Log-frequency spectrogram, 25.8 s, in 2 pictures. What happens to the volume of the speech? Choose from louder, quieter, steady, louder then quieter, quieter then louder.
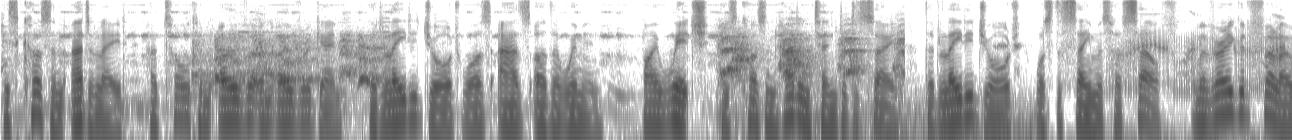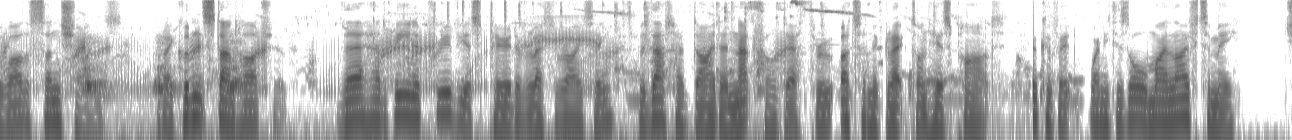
steady.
